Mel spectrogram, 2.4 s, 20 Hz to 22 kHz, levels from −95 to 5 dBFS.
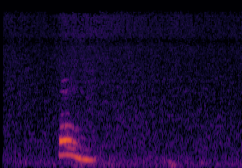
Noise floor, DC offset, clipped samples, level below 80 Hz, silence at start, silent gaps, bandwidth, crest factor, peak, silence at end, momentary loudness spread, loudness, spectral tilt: -66 dBFS; under 0.1%; under 0.1%; -80 dBFS; 0.6 s; none; 16.5 kHz; 20 dB; -26 dBFS; 0.65 s; 25 LU; -42 LUFS; -5.5 dB/octave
